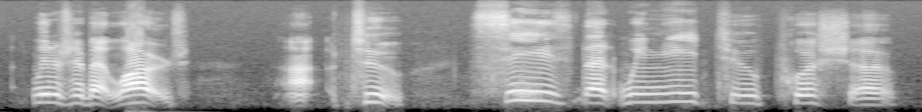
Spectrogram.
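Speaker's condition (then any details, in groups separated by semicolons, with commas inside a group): Cerebral palsy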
